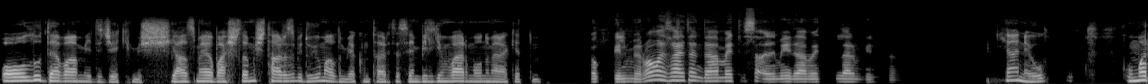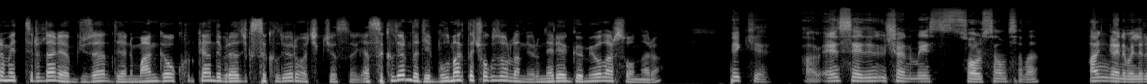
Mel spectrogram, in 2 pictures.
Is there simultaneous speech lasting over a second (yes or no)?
no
